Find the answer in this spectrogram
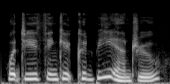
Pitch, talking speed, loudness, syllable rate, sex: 235 Hz, 280 wpm, -15 LUFS, 6.0 syllables/s, female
